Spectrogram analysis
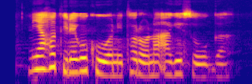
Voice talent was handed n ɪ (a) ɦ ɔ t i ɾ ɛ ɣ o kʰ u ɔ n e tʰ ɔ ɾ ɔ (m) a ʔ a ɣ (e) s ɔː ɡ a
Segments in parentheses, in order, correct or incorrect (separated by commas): correct, incorrect, correct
